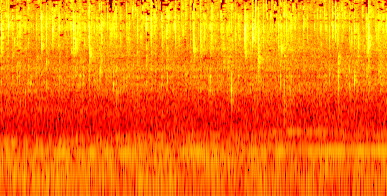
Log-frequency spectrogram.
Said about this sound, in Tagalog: Ang lagaslas ng tubig mula sa hose at ang pagbangga ng ginagamit kong tabo sa pag-iigib ay lumilikha ng kakaibang tunog na pilit na bumabasag sa lumalalim na katahimikan.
